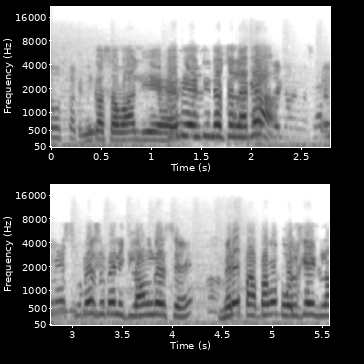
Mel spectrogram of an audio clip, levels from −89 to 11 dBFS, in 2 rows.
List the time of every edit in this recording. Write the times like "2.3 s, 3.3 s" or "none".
1.2 s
